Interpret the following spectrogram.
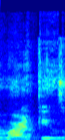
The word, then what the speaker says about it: Marquis: prop से ठीक है इसको हम लिखते तो वैसे मार्किस है लेकिन इसको प्रोनाउंस हम मार्की करेंगे तो जो मार्की प्रूप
